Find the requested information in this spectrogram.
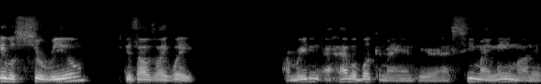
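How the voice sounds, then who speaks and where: A man's medium-pitched, dark, mellow voice in a Haitian accent, very fast with long, frequent pauses, lively intonation and big swings in loudness, dry and close with no echo. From Haiti, raised in South Florida. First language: Haitian Creole. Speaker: author and teacher. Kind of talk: interview. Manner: halting.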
